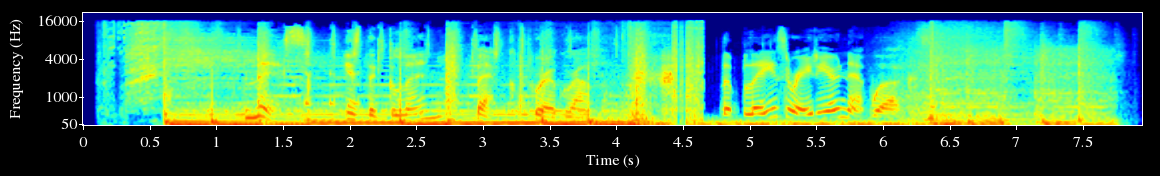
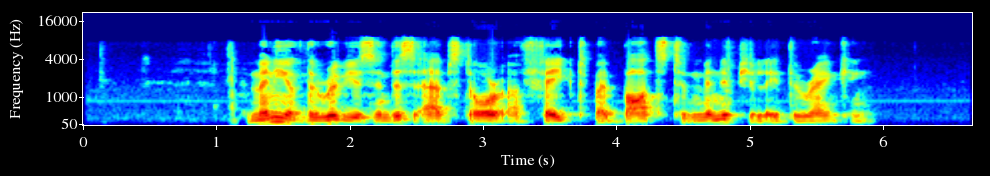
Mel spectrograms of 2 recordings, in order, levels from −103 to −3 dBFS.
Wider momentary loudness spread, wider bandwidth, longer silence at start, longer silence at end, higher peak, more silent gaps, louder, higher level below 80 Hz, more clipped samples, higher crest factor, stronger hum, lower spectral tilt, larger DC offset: second, 6 LU vs 9 LU; first, 16 kHz vs 9.2 kHz; second, 0.15 s vs 1.25 s; second, 0.15 s vs 0.8 s; second, -10 dBFS vs 0 dBFS; neither; second, -26 LUFS vs -17 LUFS; first, -28 dBFS vs -58 dBFS; neither; about the same, 14 dB vs 18 dB; neither; about the same, -4.5 dB/octave vs -4.5 dB/octave; neither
